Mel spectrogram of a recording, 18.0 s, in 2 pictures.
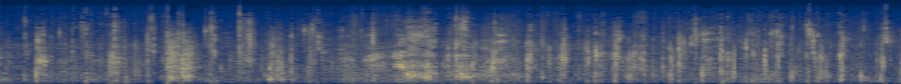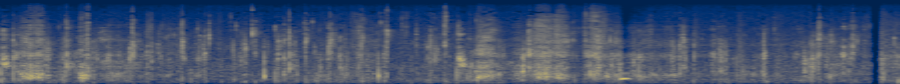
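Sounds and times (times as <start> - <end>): wet chewing and lip smacking: 0.0 - 18.0.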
